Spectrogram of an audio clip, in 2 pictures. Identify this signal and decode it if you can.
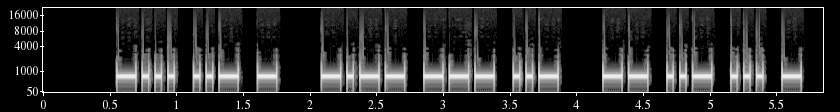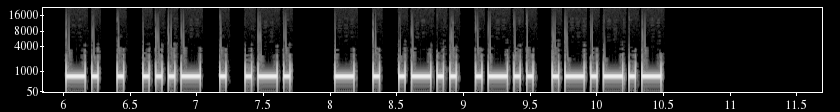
Morse code, heard as a keyed tone, about 25 wpm, 700 Hz. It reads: BUT YOU MUST NEVER TELL.
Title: Sentences from Top 300 Words 25wpm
